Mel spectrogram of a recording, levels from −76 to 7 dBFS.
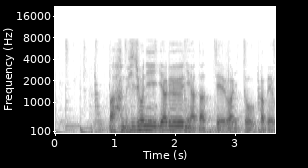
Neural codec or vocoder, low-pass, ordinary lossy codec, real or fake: none; none; none; real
